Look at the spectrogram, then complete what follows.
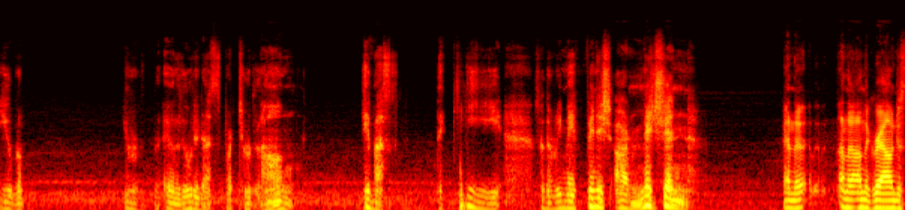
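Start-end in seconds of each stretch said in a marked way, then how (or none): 0.0-9.2 spoken low and soft. Voicing a figure heard speaking in Draconic as people move into the space, in a low tone. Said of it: "in a low tone there in Draconic".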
